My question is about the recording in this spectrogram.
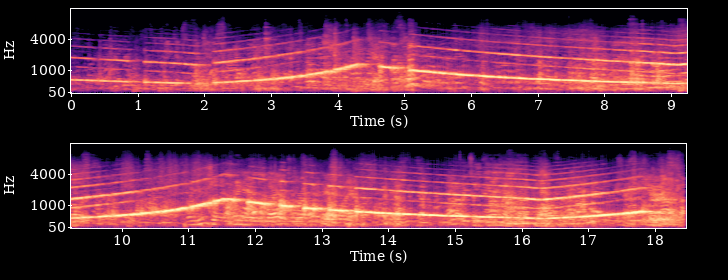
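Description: A siren wailing slowly up and down, in long rises and falls a few seconds each, growing louder over the first few seconds. Voices and scattered knocks sound underneath it.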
